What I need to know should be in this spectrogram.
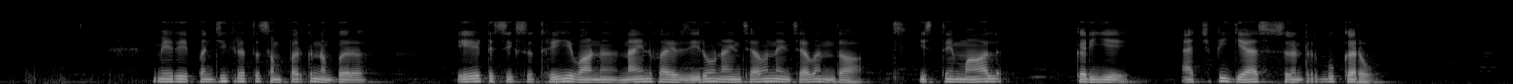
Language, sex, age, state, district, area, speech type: Dogri, male, 30-45, Jammu and Kashmir, Udhampur, rural, read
